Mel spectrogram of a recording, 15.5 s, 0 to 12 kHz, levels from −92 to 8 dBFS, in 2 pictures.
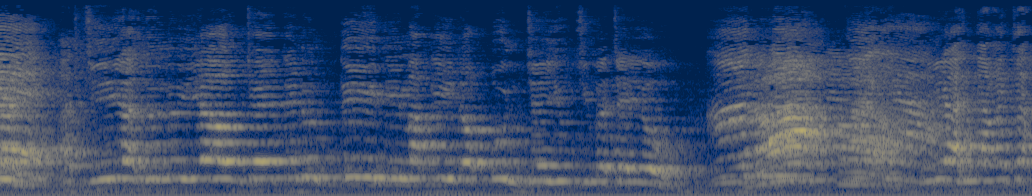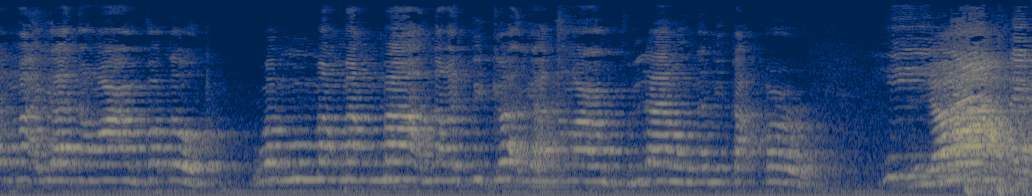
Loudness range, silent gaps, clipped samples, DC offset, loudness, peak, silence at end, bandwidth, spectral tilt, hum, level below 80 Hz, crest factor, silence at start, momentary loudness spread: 6 LU; none; under 0.1%; 0.1%; -33 LUFS; -12 dBFS; 0 s; 11.5 kHz; -3.5 dB/octave; none; -60 dBFS; 22 dB; 0 s; 14 LU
